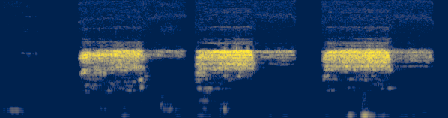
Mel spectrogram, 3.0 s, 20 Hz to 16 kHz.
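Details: A rabbit is delivered to a mate at an owl nest, April 19, 2012, 8:15 PM: three even, hoarse, hissing screeches of about half a second each, spaced roughly a second apart.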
